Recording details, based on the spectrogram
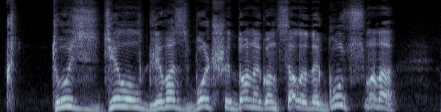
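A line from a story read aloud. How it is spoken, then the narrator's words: Exclaimed. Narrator (Russian): воскликнул верный друг Сида, дон Кутерье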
